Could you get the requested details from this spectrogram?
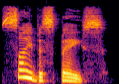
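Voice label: "cyberspace", British English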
